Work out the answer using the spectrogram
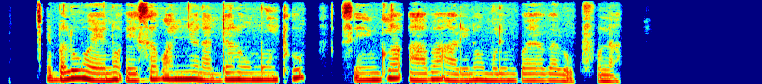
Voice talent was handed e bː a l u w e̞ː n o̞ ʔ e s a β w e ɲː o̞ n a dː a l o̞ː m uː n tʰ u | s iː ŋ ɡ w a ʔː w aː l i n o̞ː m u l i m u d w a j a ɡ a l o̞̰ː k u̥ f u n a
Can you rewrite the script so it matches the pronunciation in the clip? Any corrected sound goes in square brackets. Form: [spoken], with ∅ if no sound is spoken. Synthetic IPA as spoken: e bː a l u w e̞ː n o̞ ʔ e s a β w [a] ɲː o̞ n a dː a l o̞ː m uː n tʰ u | s iː ŋ ɡ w a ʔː [β] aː l i n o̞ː m u l i m u [ɡ] w a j a ɡ a l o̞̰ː k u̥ f u n a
